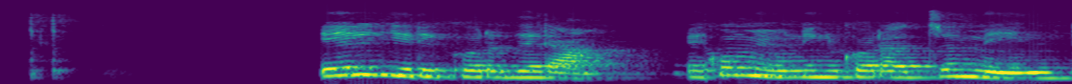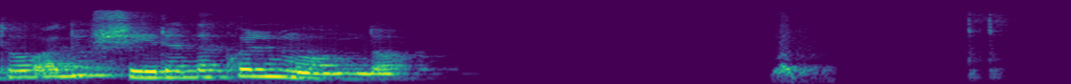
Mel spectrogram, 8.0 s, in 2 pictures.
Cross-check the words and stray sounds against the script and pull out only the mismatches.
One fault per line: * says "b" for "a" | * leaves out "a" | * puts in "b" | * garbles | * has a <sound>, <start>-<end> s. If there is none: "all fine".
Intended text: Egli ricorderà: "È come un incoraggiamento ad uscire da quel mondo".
* has a whoosh, 6.9-7.2 s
